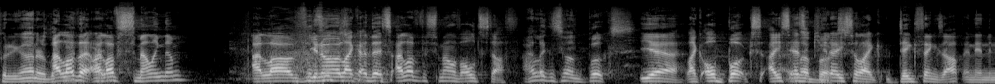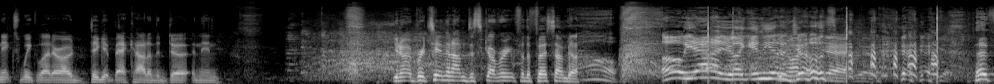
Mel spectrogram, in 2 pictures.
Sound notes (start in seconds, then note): 2.4 laughter; 12.3 sniffing; 16.1 blowing; 17.7 laughter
